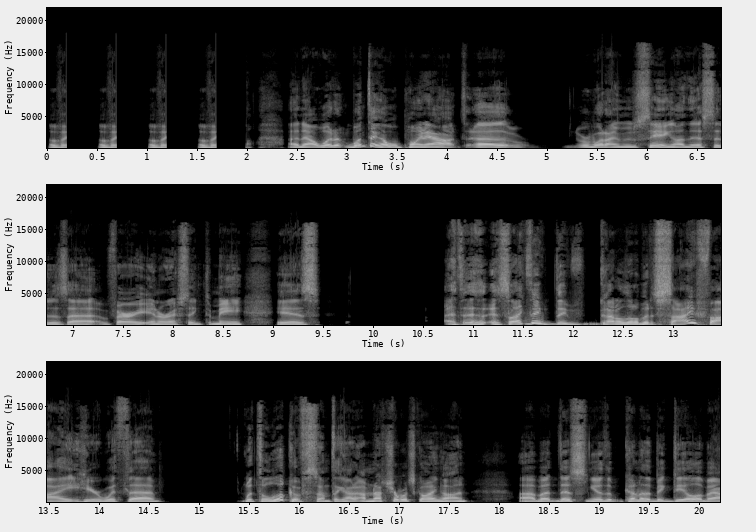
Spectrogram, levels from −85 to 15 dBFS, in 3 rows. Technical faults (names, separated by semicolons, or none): stutter with silent gaps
